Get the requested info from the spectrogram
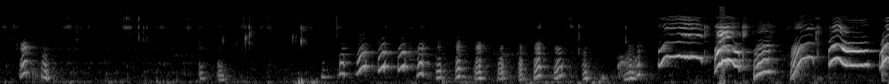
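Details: Twenty-day-old Shiba Inu puppies from a litter of seven, giving rapid, repeated high whimpers and squeals, rising into louder, harmonic-rich cries toward the end.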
